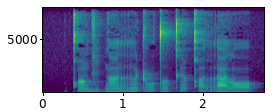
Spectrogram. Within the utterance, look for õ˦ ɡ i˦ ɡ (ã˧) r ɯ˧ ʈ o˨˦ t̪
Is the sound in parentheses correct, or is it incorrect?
correct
